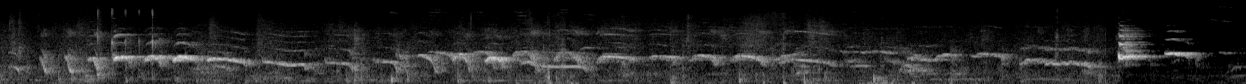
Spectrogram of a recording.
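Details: Four-week-old blue merle female Australian Shepherd puppy at Fifteen Acre Farms, Oklahoma, November 15, 2019; high thin whimpers, sliding and wavering tones repeated in quick succession, with some scuffling and a sharper cry near the end.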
